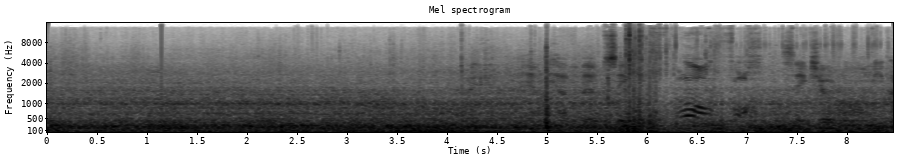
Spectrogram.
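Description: Steady engine and tyre noise heard from inside a moving car on a wet road, with a sharp click about five seconds in.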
